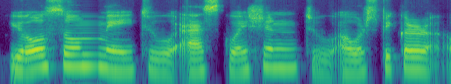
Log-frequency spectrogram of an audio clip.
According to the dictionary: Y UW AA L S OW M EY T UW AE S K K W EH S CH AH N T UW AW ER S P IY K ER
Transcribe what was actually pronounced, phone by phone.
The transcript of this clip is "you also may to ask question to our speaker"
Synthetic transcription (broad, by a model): Y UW AA L S OW M EY T UW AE S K K W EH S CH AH N T UW AW ER S P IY K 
